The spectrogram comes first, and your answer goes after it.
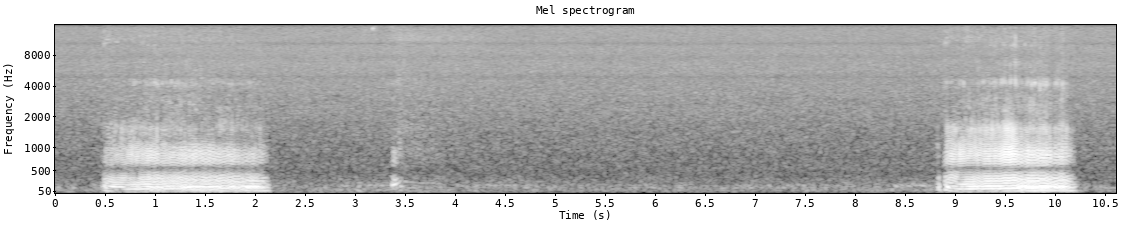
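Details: A dog snoring: two loud, harsh, rumbling low snores about eight seconds apart, each lasting over a second, with a faint soft sound between them in an otherwise quiet room.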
